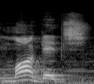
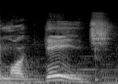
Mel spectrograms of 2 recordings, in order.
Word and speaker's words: mortgage: and for this word you say mortgage mortgage mortgage if you say more gauge it's not okay because here you don't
